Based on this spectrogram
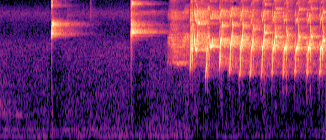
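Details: Lovebird lure calls aimed at a rival: two sharp isolated chips, then a fast chattering series of rapid high notes, about three per second, over faint low hum.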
